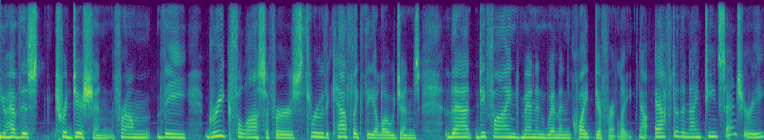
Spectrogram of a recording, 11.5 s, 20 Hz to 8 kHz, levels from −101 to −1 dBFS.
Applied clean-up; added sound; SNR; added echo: none; none; none; none.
